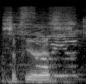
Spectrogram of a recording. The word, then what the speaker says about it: Spheeris: Now the director, Penelope, how do you pronounce Spheeris. Your last name? Spheeris.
